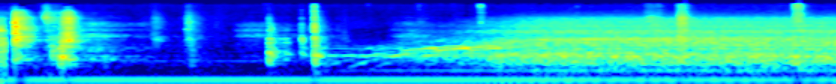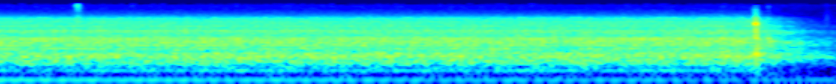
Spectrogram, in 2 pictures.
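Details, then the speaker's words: Honeywell ionizing air cleaner fan after repairing a rattle, bearings lightly oiled; after spin-up a smooth, even whoosh with steady tone and no rattle, running quietly and normally. "That job's done. Nice and quiet. A little bit of oil on the bearings helped, but you don't want to put a whole lot in there because it just attracts dust."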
